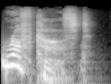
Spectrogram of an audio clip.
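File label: "roughcast", British English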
